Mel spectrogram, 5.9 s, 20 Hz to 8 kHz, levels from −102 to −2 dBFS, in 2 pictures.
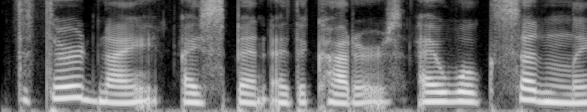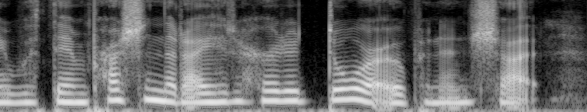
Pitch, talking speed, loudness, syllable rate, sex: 210 Hz, 235 wpm, -18 LUFS, 5.8 syllables/s, female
